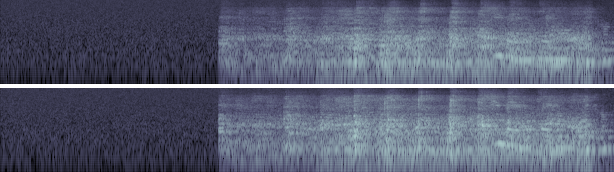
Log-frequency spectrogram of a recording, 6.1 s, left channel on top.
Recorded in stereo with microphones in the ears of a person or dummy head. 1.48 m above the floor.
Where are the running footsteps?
60° right (ahead or behind), 5 m; by 5.9 s 35° right (ahead or behind), 5.5 m.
